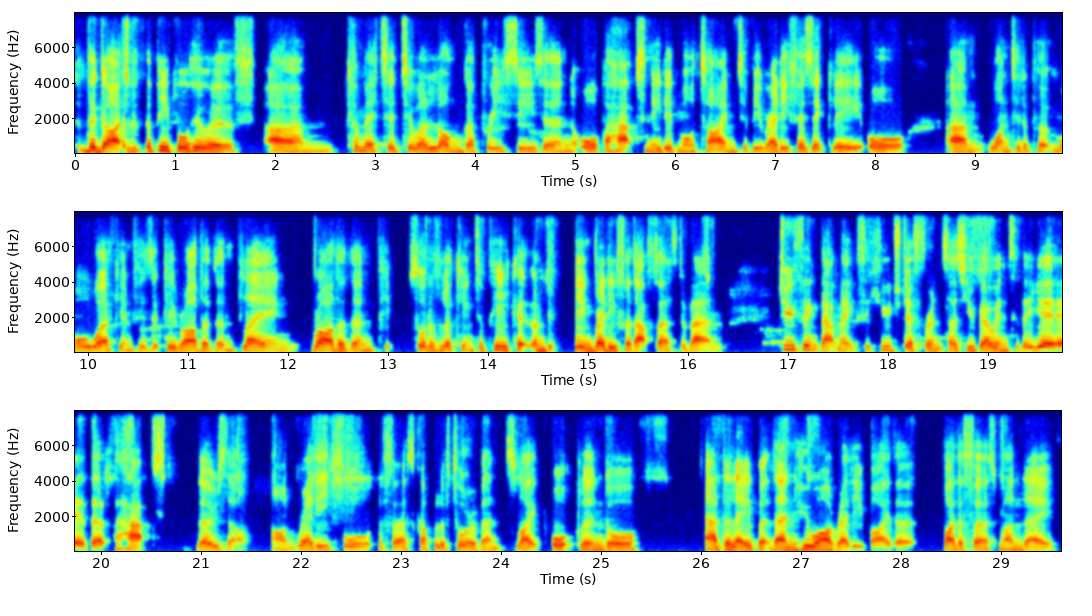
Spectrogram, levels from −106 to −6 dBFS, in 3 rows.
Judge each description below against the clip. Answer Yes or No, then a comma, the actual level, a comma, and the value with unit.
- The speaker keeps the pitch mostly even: Yes, narrow, 1.4 semitones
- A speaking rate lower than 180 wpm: No, average, 185 wpm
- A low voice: No, medium, 180 Hz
